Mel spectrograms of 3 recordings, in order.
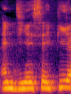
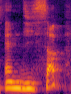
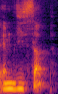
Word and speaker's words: MDSAP: explain us how to understand the MD SAP not NDS ap as I'm saying because she's telling me that we should pronounce MD SAP so let's say MD SAP and how to avoid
